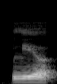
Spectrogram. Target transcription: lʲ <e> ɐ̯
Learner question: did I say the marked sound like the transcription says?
yes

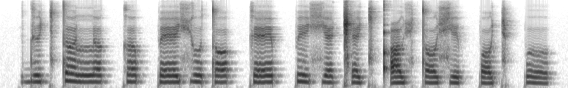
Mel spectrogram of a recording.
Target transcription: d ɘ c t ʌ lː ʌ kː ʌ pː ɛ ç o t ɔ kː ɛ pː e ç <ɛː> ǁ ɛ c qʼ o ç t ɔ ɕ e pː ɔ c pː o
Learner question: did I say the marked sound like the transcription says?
no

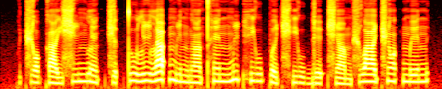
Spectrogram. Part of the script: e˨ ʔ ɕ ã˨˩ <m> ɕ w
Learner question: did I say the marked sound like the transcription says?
yes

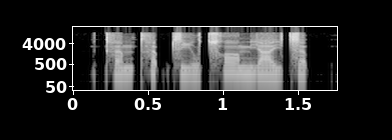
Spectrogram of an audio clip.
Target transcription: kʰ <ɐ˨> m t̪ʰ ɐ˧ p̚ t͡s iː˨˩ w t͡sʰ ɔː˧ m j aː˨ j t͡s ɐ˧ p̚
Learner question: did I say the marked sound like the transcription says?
no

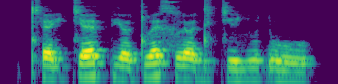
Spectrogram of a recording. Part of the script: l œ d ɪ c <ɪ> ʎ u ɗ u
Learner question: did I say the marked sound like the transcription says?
yes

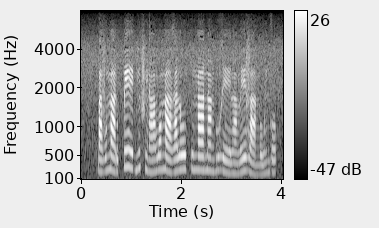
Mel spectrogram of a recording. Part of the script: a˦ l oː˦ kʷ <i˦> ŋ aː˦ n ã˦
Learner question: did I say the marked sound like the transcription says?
yes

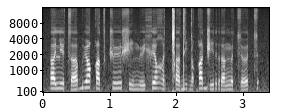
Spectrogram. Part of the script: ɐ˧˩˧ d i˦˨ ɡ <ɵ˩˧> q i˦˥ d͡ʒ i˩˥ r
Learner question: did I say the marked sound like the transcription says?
yes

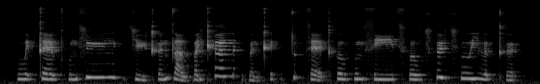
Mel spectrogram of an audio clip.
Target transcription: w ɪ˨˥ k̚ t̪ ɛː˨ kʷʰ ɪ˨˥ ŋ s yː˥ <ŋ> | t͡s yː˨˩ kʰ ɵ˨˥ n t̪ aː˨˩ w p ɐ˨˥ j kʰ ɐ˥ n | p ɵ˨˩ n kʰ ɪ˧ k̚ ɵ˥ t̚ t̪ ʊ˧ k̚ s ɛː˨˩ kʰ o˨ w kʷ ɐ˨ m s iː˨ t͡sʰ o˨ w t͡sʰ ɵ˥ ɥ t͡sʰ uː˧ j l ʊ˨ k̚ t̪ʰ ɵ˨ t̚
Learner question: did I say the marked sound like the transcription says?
yes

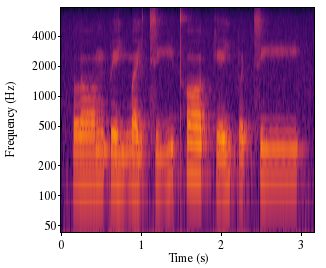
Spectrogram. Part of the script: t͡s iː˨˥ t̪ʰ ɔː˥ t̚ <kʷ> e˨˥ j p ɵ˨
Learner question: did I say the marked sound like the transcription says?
no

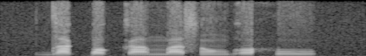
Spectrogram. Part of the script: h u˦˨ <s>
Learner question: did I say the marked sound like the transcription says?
no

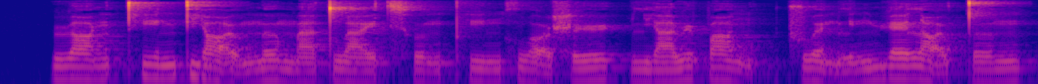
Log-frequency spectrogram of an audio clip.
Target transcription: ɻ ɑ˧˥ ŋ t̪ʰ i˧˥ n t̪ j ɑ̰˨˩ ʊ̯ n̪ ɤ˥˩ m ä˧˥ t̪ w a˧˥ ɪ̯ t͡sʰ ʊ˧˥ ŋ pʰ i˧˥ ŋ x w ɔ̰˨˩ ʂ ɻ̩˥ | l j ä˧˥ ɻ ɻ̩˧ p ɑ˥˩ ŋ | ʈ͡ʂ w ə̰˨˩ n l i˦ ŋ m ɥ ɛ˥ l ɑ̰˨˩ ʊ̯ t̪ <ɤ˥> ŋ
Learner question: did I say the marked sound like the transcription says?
yes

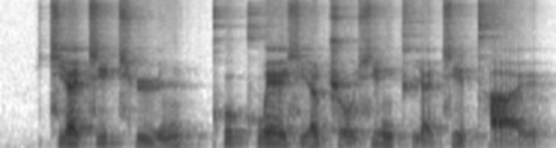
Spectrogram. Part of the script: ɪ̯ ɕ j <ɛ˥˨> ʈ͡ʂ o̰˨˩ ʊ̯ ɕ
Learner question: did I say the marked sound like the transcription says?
no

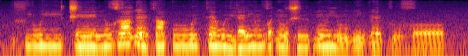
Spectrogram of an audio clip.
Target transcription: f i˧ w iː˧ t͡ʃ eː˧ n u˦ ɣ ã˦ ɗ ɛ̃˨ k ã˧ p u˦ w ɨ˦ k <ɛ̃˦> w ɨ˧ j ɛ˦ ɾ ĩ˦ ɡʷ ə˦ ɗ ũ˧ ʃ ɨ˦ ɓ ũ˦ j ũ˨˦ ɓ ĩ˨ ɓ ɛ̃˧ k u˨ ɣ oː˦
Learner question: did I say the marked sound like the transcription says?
yes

